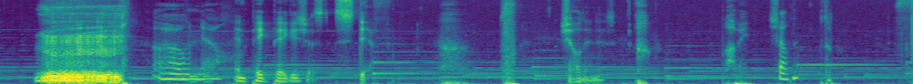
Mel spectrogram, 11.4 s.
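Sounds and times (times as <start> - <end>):
speech: 0.4 - 0.8, 3.2 - 4.8, 7.1 - 7.8, 9.7 - 10.5
voice imitating a creature's roar: 0.4 - 1.6.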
